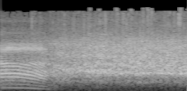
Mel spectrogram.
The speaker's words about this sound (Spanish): ¡Qué bonito! Fuerte aplauso para Manolo Lama.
